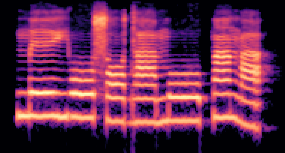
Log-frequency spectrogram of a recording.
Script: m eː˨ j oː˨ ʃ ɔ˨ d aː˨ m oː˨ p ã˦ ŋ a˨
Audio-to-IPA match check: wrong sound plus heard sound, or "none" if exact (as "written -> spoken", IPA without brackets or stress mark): ʃ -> s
